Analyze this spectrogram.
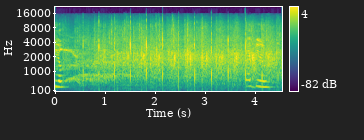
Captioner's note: audience cheers and applauds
